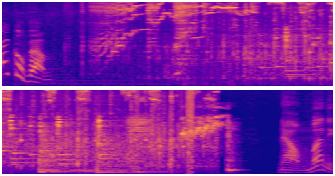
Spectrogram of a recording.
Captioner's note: sounds of cans on ground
